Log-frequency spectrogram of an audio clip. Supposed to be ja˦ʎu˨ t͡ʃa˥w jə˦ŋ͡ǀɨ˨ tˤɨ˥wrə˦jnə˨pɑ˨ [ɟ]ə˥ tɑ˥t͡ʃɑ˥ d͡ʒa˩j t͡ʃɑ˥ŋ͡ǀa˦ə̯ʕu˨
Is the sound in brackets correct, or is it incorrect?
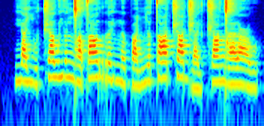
incorrect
